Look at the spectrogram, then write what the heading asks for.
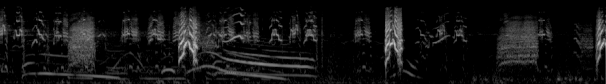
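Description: A flock of cockatoos and other parrots calling in flight, several at once. Harsh screeches overlap with drawn-out falling calls, and there are loud sharp screeches about two and four seconds in.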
